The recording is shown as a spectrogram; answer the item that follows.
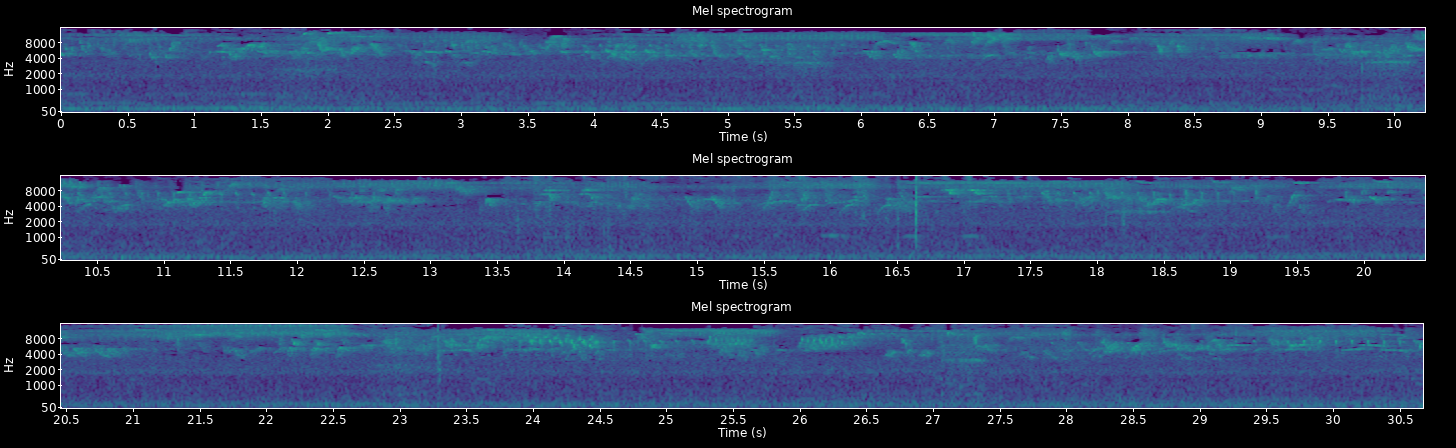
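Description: Outdoor background of small birds chirping and calling on and off, over a steady low hum, with a few faint clicks.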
